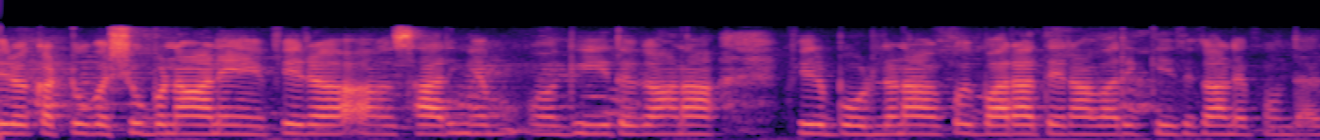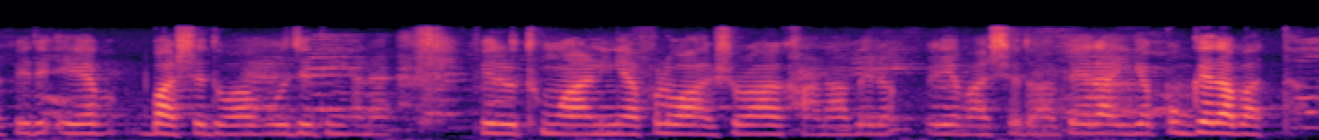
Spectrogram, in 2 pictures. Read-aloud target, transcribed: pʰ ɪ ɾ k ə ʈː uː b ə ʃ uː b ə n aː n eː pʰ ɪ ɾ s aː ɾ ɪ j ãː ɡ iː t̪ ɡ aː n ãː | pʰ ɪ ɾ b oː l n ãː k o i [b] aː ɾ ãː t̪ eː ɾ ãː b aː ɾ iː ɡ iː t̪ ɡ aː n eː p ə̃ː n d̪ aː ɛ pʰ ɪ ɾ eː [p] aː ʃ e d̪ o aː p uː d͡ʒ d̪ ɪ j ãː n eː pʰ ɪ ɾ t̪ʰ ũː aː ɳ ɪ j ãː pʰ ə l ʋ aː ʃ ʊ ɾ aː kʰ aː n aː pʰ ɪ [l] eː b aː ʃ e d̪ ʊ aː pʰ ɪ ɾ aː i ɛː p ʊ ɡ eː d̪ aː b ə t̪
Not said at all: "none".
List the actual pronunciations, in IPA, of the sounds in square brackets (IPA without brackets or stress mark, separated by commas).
b, b, ɾ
